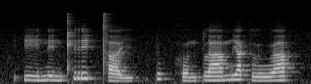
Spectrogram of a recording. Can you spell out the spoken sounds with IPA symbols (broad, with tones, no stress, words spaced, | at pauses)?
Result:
ʔiː˨˩ni˨˩nkʰri˥˩ʔtʰa˨˩j | pu˥˩k̚ho˩˦nplaː˦˥mi˥˩a̯ klu˦˥a̯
